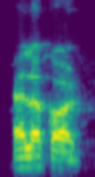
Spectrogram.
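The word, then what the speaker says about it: à la carte: Menu कार्ड मतलब उसका pronounce क्या आएगा? A la carte.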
